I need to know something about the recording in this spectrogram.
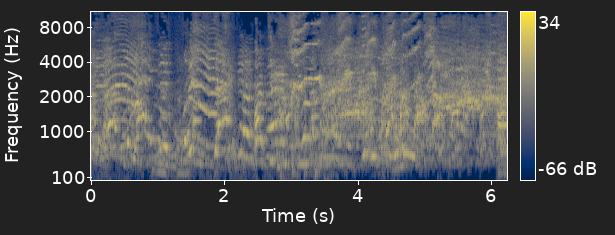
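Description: Young children's voices shouting and calling out excitedly over one another, high-pitched and overlapping.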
